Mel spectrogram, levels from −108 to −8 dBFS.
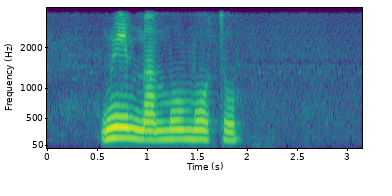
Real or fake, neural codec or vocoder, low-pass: fake; codec, 16 kHz, 1.1 kbps, Voila-Tokenizer; 3.6 kHz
